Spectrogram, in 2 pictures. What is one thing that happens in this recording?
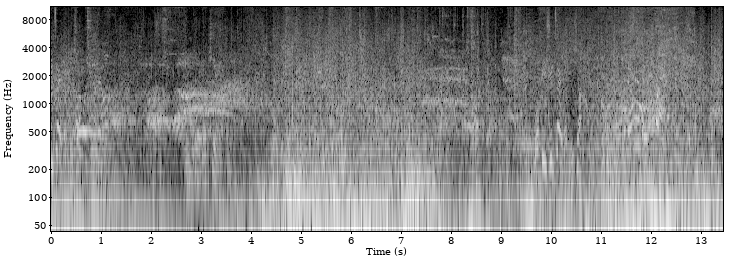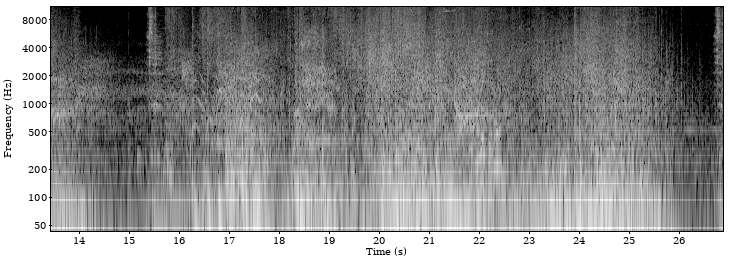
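Game spells crackle and explode with magical blasts.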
